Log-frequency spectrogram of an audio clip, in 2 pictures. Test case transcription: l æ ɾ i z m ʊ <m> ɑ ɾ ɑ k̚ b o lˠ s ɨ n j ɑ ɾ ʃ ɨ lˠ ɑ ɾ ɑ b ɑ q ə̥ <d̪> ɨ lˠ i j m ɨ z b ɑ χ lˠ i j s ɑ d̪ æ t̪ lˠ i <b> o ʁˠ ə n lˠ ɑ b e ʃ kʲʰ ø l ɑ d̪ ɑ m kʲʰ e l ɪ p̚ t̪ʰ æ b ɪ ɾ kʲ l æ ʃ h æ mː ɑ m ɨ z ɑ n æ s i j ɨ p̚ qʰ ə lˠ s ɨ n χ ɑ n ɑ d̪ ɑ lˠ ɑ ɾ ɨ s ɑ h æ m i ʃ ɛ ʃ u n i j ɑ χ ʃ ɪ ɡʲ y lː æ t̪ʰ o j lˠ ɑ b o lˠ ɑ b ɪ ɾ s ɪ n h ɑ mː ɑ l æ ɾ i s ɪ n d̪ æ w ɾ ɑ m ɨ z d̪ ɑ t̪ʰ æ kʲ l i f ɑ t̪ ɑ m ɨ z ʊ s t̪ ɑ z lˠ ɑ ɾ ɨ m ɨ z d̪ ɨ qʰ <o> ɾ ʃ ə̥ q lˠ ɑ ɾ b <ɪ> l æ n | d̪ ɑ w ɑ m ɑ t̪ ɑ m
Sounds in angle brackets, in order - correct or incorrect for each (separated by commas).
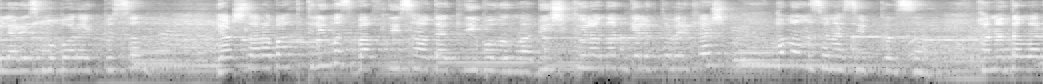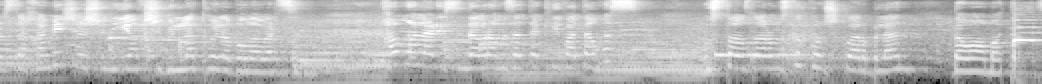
incorrect, incorrect, correct, correct, correct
